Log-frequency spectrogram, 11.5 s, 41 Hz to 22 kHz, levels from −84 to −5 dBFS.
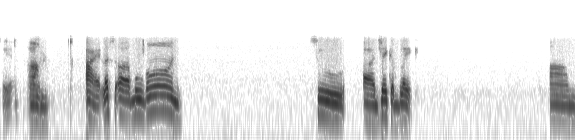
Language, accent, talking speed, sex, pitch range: English, American, 75 wpm, male, 105-125 Hz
